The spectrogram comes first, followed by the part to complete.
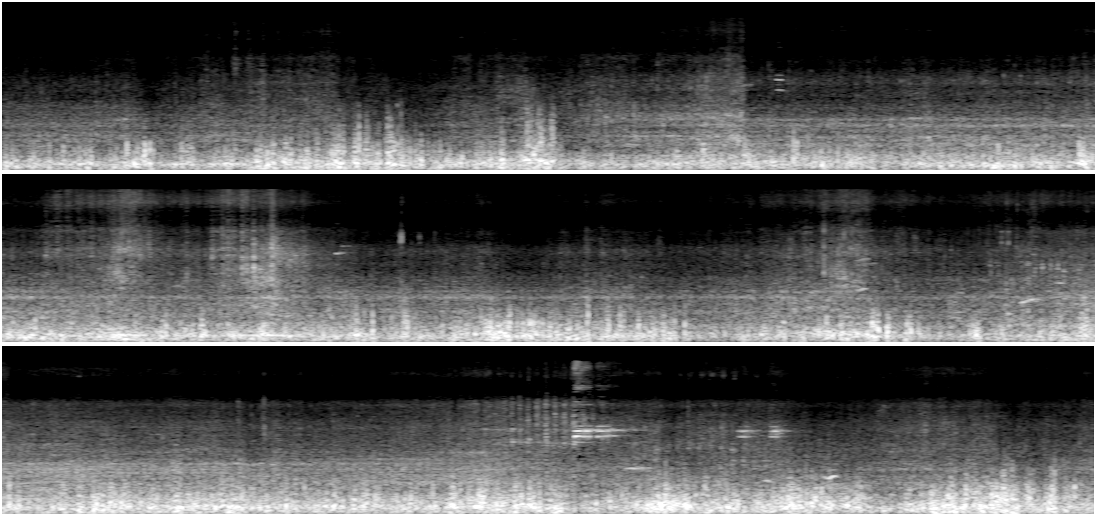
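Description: Wind buffeting the microphone outdoors: a low rumble that keeps rising and falling over wet-weather street ambience.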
